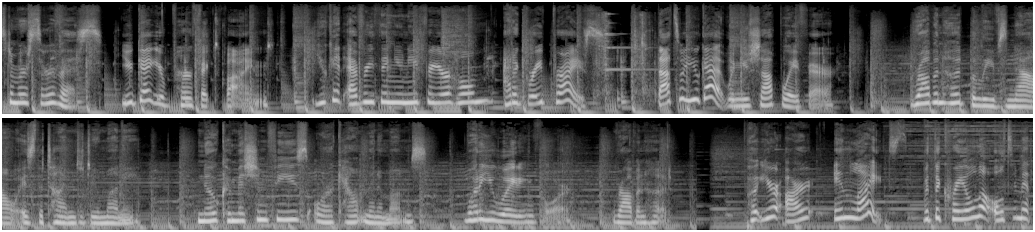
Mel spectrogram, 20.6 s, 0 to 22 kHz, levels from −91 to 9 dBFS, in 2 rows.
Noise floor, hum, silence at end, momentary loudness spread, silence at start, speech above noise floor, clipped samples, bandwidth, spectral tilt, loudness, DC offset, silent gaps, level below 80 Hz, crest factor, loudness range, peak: -38 dBFS; none; 0 s; 13 LU; 0 s; 20 dB; under 0.1%; over 20 kHz; -4.5 dB/octave; -19 LUFS; under 0.1%; none; -38 dBFS; 18 dB; 3 LU; 0 dBFS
